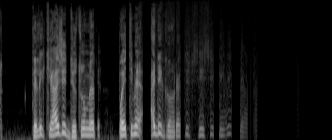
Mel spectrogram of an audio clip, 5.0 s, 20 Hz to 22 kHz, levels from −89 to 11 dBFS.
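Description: Speech with two compressed-frame skips. At 1.45 s and again at 2.60 s the audio jumps ahead by about 200 ms, consistent with around seven 26.1 ms frames missing or rejected by the decoder. The fade-out runs from about 2 s to the end at 4.99 s, and from 2.03 s it shows truncation distortion on a fade. The gain stage keeps too few bits, roughly 9-bit resolution, and adds no dither, so the waveform quantises into coarse steps. This is worst from 2.44 s onward, where the fading tail turns gritty.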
